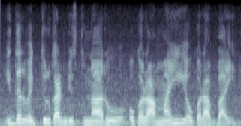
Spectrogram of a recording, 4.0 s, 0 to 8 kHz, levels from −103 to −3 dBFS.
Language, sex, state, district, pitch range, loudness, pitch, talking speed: Telugu, female, Telangana, Mahabubabad, 185-205 Hz, -17 LUFS, 195 Hz, 105 wpm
